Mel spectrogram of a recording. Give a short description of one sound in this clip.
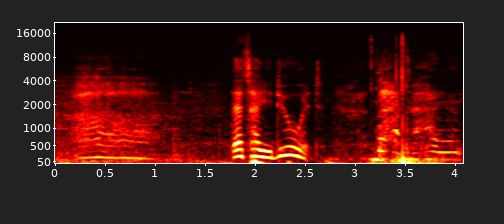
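A young man shouts in fright.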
